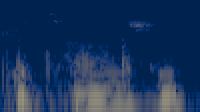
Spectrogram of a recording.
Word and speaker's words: Ketanji: I guess we'll flip it around to D.C., where we had more hearings for Ketanji Brown Jackson. Ketanji? Am I pronouncing that right? – I think it's Ketanji Brown Jackson, yeah.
